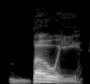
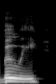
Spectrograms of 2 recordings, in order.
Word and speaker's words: bowie: uh was again someone very concerned about my pronunciation of the word bowie and he says I'm very happy to hear you pronounce buoy correctly uh I do appreciate your uh your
